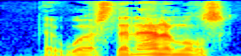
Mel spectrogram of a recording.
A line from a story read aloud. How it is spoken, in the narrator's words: replied Monsieur Sauvage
